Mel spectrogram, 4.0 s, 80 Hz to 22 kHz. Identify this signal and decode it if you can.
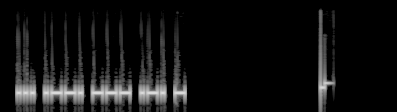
Morse code, heard as a keyed tone, about 36 wpm, 700 Hz. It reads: SPORT
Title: Five Letter Words - 35wpm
